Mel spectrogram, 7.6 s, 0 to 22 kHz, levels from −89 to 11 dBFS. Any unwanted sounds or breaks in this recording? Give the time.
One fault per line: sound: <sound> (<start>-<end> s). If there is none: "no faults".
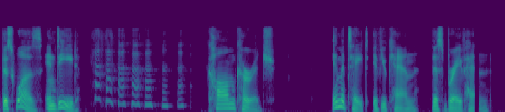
sound: laugh (1.3-2.9 s)
sound: dropout (7.1-7.2 s)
